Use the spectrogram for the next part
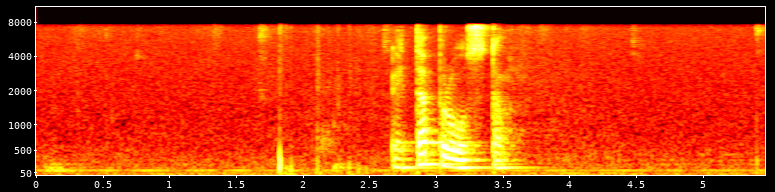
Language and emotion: Russian, neutral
